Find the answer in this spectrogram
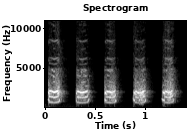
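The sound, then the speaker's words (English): Five evenly spaced, raspy yelps from a pot call played with a diamond wood striker mimic a hen turkey. The notes are fairly loud, sounding alone with short gaps and no talking. “Those calls start with basically a yelp.”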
